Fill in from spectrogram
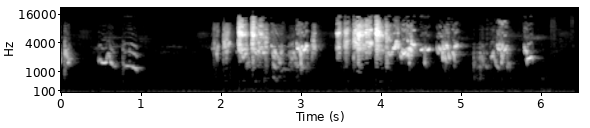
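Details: A pair of budgies chirps: a few soft squeaky notes, then loud harsh buzzy chatter in dense bursts, ending with scattered chirps.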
